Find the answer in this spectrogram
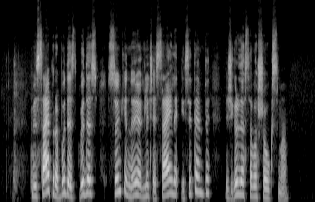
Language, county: Lithuanian, Vilnius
